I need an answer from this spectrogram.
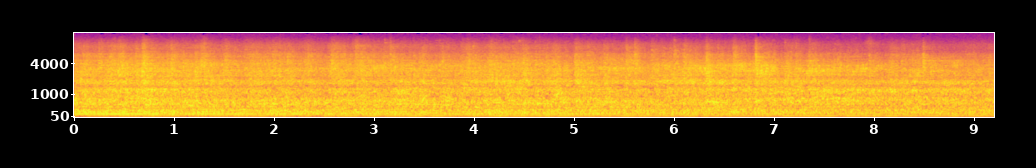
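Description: Diesel-hauled passenger train running away along the track: a steady rumble of wheels on rails with a low engine drone and faint clicks, getting slowly quieter.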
